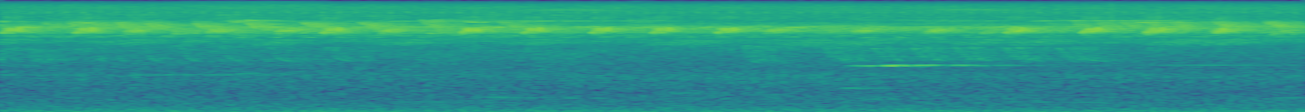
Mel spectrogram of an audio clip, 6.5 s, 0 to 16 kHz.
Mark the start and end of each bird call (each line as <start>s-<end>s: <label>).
0.0s-6.5s: Gray-fronted Dove (Leptotila rufaxilla)
0.0s-6.5s: White-winged Becard (Pachyramphus polychopterus)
